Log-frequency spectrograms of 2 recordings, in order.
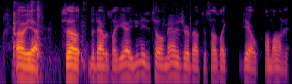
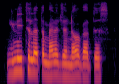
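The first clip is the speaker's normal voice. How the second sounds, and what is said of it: Put-on Indian accent. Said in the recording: “that guy sounded Indian. I'm changing up accents ... Something Indian accent.”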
